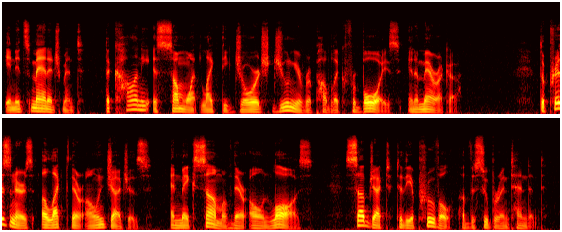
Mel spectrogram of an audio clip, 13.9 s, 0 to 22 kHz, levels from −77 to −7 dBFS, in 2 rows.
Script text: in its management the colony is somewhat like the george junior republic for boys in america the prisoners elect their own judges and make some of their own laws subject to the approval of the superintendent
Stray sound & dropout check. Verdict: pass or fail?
pass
